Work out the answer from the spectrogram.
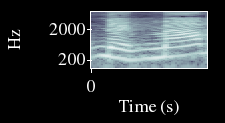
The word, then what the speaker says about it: ma'am: the problem is that Mom to rhyme with spam. No, ma'am as in spam.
